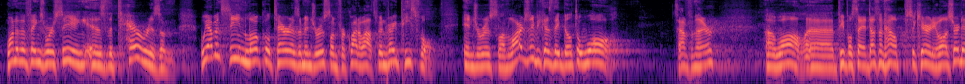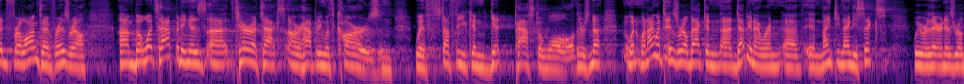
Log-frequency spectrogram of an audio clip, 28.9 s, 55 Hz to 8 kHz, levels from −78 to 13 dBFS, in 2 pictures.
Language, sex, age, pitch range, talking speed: English, male, 40-59, 155-195 Hz, 205 wpm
